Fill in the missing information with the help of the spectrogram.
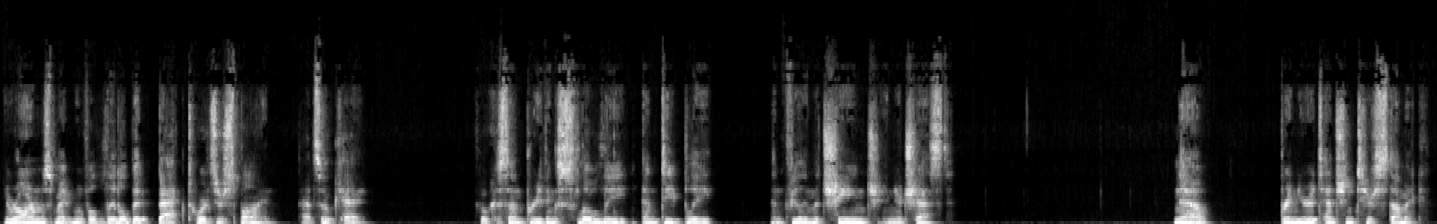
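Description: A man slowly guiding a listener through a progressive muscle relaxation exercise with soothing, calm instructions. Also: low voice, breathy edge. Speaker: relaxation guide.

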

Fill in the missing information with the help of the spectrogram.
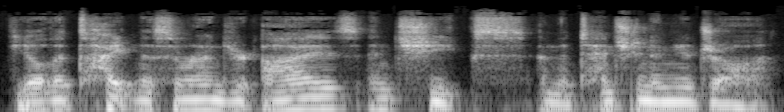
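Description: A man slowly guiding a listener through a progressive muscle relaxation exercise with soothing, calm instructions. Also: low voice, slightly rough. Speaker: relaxation guide.

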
